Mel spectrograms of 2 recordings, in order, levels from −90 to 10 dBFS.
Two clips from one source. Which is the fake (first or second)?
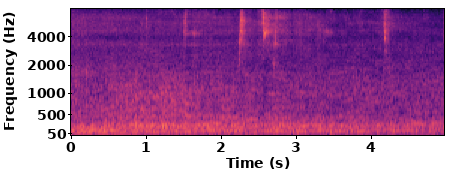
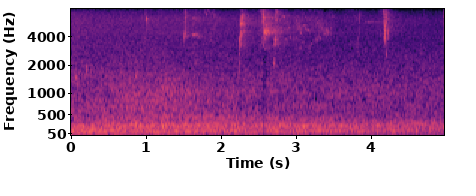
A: first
